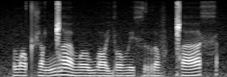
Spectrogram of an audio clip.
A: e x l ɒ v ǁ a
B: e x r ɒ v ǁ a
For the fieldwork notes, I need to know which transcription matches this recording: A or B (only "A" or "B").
B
